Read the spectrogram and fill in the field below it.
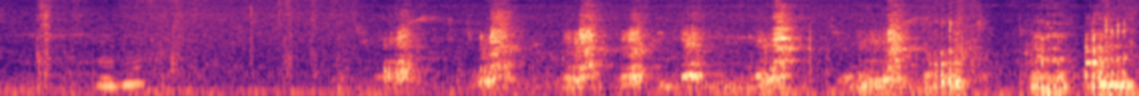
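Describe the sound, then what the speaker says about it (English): Pigs grunt and snort repeatedly at close range, a busy series of short rough calls with a person speaking among them. "Walking to the pigs. You can even hear them."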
